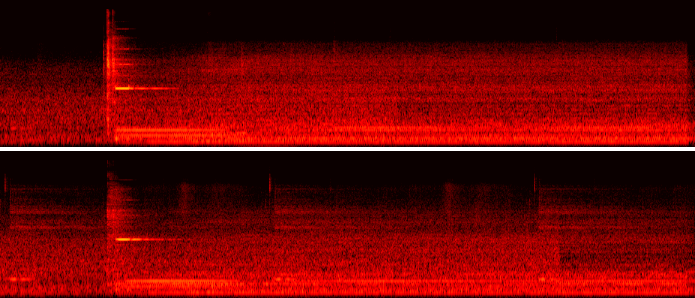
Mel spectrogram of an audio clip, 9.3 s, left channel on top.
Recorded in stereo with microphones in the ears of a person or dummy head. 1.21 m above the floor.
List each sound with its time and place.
1.4 s a microwave: 55° left (ahead or behind), 0.6 m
